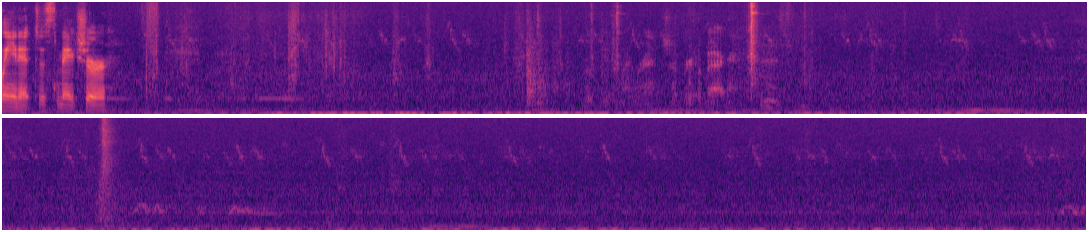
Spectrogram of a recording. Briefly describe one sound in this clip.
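A motor hums low and steady nearby.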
